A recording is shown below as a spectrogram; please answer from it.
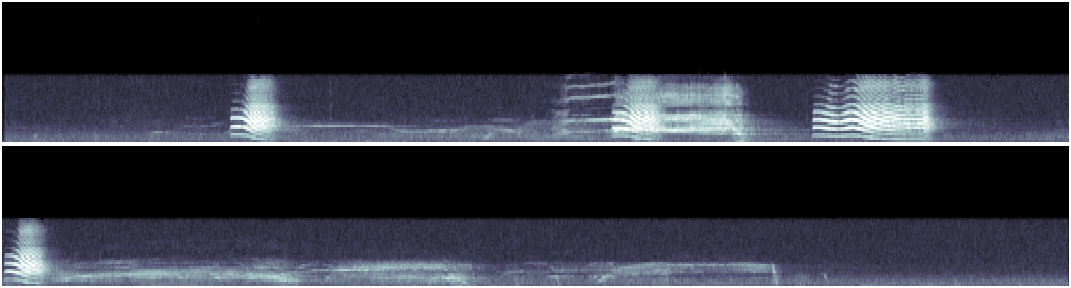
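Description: Bull elk bugling: several high, whistling calls that slide steeply down in pitch, some holding a high note first. Fainter bugles follow in the second half.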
